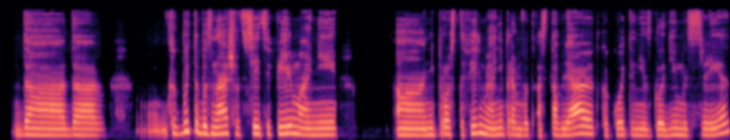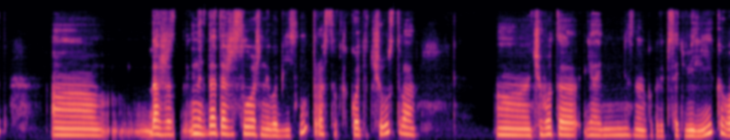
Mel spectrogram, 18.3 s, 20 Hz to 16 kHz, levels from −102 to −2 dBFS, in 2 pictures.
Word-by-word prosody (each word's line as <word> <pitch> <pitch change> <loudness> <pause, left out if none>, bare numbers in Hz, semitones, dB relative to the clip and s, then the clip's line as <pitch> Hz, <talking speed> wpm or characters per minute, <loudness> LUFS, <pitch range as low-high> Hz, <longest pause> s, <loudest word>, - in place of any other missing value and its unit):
Да, 165 -2 +2
да, 160 -1 +1 0.6
м, 275 0 -7
как 200 -6 -2
будто 255 +3 +4
бы 205 -2 +6
знаешь, 195 +1 +3
вот 180 - -4
все 195 - +4
эти 185 0 -2
фильмы, 190 -1 +3
а, - - +2
они 165 +1 0 0.7
не 160 0 +3
просто 180 -1 -1
фильмы, 200 +2 +1
они 165 +2 0
прям 170 -2 -1
вот 160 0 -4
оставляют 170 +5 +3
какой-то 165 +1 -4
неизгладимый 160 +1 -1
след, 165 +9 -1 0.6
а, 160 -1 +1 0.3
даже 250 -10 0
иногда 200 +1 +1
даже 190 -2 +1
сложно 185 -4 0
его 150 -1 0
объяснить, 145 - -4
просто 185 - -3
вот - - -28
какое-то 170 -1 -2
чувство, 195 -4 -2 1.0
а, 160 -2 +1
чего-то, 170 0 +1
я 160 -1 -4
не 160 +1 -5
знаю, 155 -3 -4
как 145 0 -16
это 140 - -7
описать, 145 +3 -7
великого, 145 - +1
165 Hz, 140 wpm, -25 LUFS, 160-190 Hz, 1.0 s, бы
